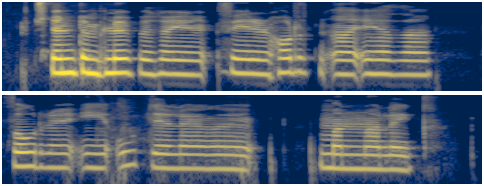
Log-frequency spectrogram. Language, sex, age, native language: Icelandic, male, 11, Icelandic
